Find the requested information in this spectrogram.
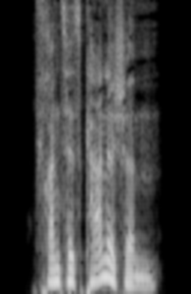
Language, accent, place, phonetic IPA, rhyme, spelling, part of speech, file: German, Germany, Berlin, [fʁant͡sɪsˈkaːnɪʃm̩], -aːnɪʃm̩, franziskanischem, adjective, De-franziskanischem.ogg
- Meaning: strong dative masculine/neuter singular of franziskanisch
